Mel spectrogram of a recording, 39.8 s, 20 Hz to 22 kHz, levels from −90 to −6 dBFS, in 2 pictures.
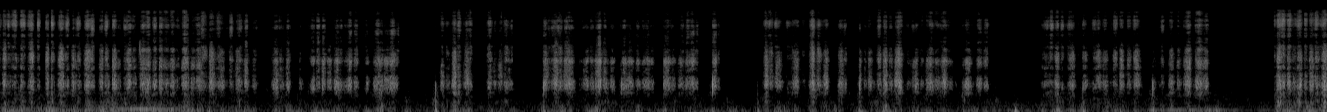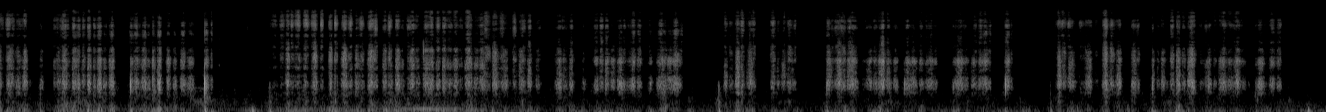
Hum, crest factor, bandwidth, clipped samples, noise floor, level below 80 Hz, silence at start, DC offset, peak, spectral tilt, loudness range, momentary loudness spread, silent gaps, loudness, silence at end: none; 32 dB; 16 kHz; under 0.1%; -78 dBFS; -68 dBFS; 0 s; under 0.1%; -20 dBFS; -0.5 dB/octave; 5 LU; 11 LU; none; -50 LUFS; 0 s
